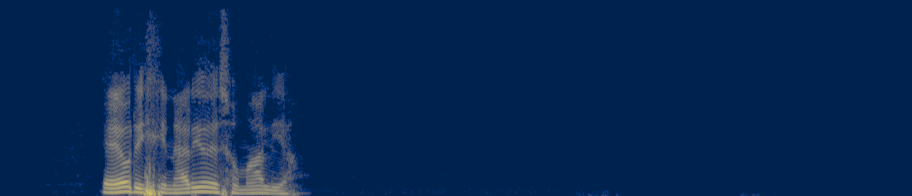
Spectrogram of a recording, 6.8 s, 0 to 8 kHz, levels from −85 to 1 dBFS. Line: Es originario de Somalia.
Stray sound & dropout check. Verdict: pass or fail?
pass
